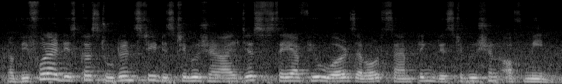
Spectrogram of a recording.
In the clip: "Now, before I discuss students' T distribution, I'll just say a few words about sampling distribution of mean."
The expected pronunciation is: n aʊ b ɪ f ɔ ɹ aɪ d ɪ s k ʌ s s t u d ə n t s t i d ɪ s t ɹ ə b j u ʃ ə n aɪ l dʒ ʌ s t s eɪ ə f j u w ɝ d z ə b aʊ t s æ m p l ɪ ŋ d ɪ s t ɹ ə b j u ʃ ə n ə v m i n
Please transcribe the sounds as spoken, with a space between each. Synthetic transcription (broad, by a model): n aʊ b ɪ f ɔ ɹ aɪ d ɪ s k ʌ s s t u d ə n t s t i d ɪ s t ɹ ə b j u ʃ ə n aɪ l dʒ ʌ s t s eɪ ə f j u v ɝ d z ə b aʊ t s æ m p l ɪ ŋ d ɪ s t ɹ ə b j u ʃ ə n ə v m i n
